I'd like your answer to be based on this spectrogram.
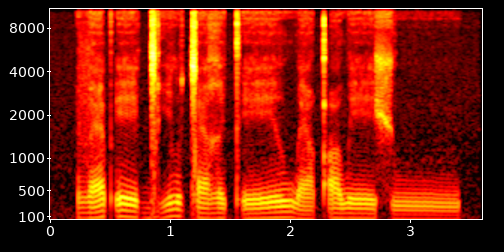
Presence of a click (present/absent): present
